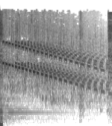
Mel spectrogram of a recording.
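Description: The song's beat cuts out and a rapidly pulsing electronic beeping tone slides slowly down in pitch: a falling sound effect in a break of the track.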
